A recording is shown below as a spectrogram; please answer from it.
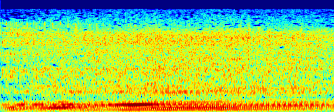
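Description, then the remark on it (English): A car engine runs steadily with a low, droning hum, its pitch rising and shifting slightly as the car rolls off under its own engine toward an edge. Loud, with no voices. “I want the engine to carry to the edge. If we push it, we'll leave footprints.”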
